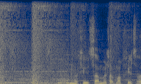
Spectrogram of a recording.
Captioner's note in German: schnauben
